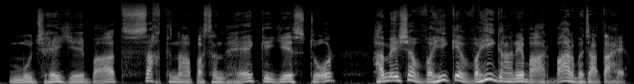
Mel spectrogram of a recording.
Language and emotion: Urdu, disgusted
